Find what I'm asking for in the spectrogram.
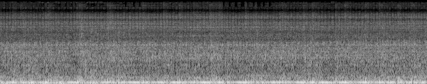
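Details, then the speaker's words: Two-stroke hovercraft engine, newly fitted coil, carbs sorted, primed and started in the shop, idles with a steady, even, smooth low drone, no misses or knocks, left to warm; normal idle. "That's what it's supposed to run like. I'll let her warm up for a bit."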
